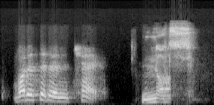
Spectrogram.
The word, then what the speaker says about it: Noc: Noc, N-O-C. So generally almost the same as a Russian, only we do not have this hook at the end. So we say noc.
